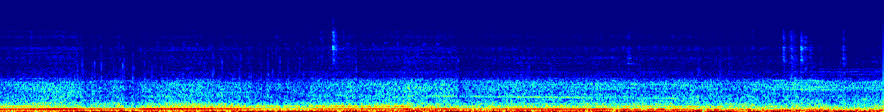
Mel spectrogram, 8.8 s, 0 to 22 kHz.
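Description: Ford 351 (5.8L) small-block V8 with a Trick Flow stage 1 cam and Holley 650 carburettor, heard from inside the cabin while the car drives along. The engine runs with a steady low drone that eases off about six seconds in.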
